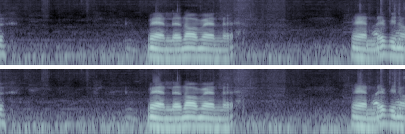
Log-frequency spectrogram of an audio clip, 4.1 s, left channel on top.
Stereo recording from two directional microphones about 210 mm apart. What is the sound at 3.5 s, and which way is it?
Speech, 5° left (ahead or behind).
